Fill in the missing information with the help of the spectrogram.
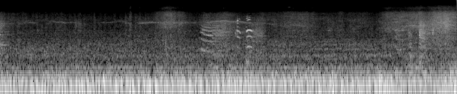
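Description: White stray cat meowing twice, a short arching call about three seconds in and a briefer one just after, over a steady low rumble.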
